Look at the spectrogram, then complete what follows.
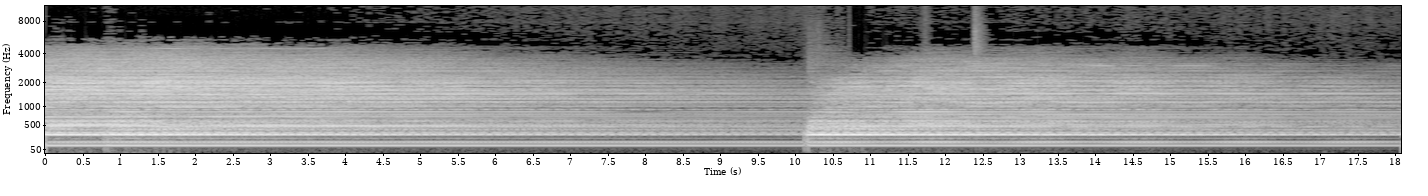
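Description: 24-inch Paiste Symphonic gong ringing with many overtones, slowly fading from a mallet stroke, then struck again about ten seconds in and swelling back up before fading once more.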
